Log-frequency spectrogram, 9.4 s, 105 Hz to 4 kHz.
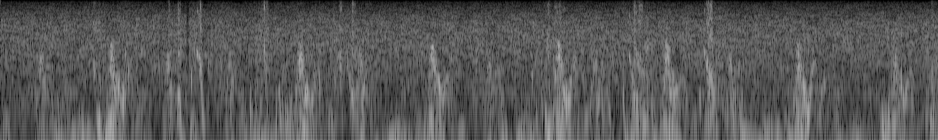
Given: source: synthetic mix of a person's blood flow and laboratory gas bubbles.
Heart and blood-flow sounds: Doppler ultrasound of blood flow; precordium
0.92-1.04 s: bubbles
1.15-1.31 s: bubbles
1.65-1.69 s: bubbles
1.75-2.14 s: bubbles
2.47-3.05 s: bubbles
3.15-3.23 s: bubbles
3.31-3.73 s: bubbles
5.29-5.68 s: bubbles
5.99-6.14 s: bubbles
6.19-6.57 s: bubbles
6.96-7.39 s: bubbles
8.84-8.93 s: bubbles
8.98-9.05 s: bubbles
9.26-9.37 s: bubbles
From the record:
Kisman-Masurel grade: 232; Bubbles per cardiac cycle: several, 3 to 8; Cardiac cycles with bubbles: 50 to 99%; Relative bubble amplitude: moderate (0.250 to 0.450); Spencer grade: 3 (all of the cardiac periods contain showers or single bubble signals, but not dominating or overriding the cardiac motion signals); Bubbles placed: anywhere in the cardiac cycle

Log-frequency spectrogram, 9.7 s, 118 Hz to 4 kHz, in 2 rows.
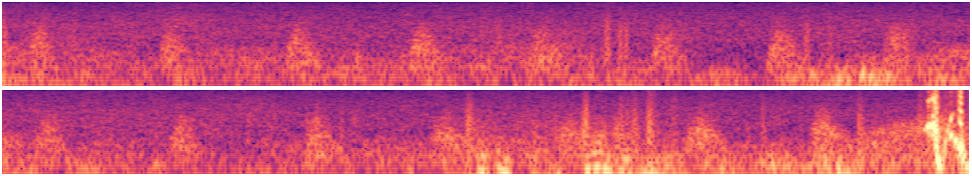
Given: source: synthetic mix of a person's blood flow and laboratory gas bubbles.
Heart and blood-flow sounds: Doppler ultrasound of blood flow; subclavian vein
9.43-9.68 s: bubbles
From the record:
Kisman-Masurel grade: 113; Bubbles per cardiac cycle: 1 to 2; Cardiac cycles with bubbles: 1 to 10%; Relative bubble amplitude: loud (0.450 to 0.775); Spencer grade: 1 (occasional bubble signal discernible with the cardiac motion signal, with majority of cardiac periods free of bubbles); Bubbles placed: anywhere in the cardiac cycle

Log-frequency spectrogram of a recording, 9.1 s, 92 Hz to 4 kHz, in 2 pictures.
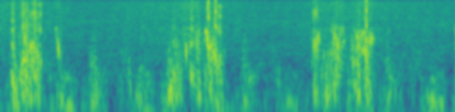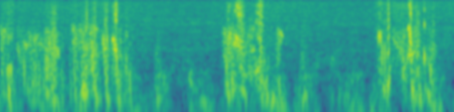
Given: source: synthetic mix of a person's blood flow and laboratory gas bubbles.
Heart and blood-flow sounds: Doppler ultrasound of blood flow; precordium
0.08-0.42 s: bubbles
0.54-0.62 s: bubbles
1.70-2.25 s: bubbles
3.10-3.76 s: bubbles
4.54-5.19 s: bubbles
5.23-5.88 s: bubbles
6.75-7.27 s: bubbles
7.29-7.39 s: bubbles
8.29-8.93 s: bubbles
From the record:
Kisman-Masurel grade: 333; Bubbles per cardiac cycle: rolling drumbeat, 9 or more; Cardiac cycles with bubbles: 50 to 99%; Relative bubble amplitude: loud (0.450 to 0.775); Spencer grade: 3 (all of the cardiac periods contain showers or single bubble signals, but not dominating or overriding the cardiac motion signals); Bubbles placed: anywhere in the cardiac cycle

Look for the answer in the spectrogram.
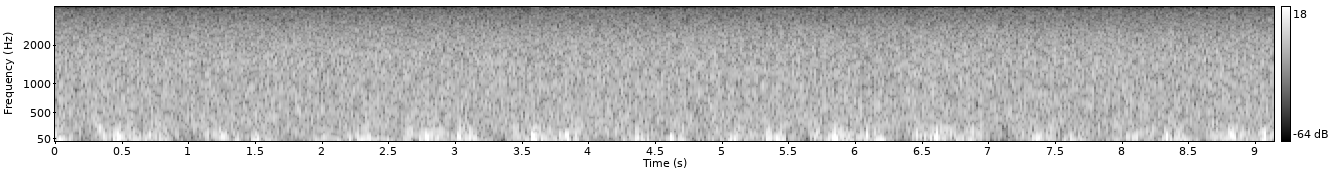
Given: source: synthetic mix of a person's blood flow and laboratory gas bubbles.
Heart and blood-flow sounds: Doppler ultrasound of blood flow; precordium
3.92-4.08 s: bubbles
4.10-4.18 s: bubbles
From the record:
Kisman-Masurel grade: 111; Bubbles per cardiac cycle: 1 to 2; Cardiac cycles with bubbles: 1 to 10%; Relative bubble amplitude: barely perceptible (0.100 to 0.250); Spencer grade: 1 (occasional bubble signal discernible with the cardiac motion signal, with majority of cardiac periods free of bubbles); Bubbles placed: anywhere in the cardiac cycle

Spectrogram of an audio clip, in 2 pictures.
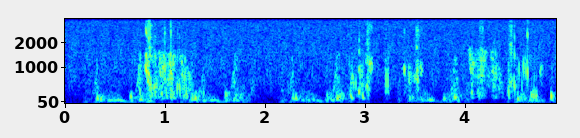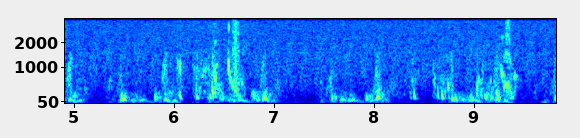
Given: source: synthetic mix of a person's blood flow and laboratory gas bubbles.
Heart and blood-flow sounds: Doppler ultrasound of blood flow; precordium
0.71-1.44 s: bubbles
2.81-3.08 s: bubbles
3.17-3.27 s: bubbles
3.36-3.58 s: bubbles
4.02-4.78 s: bubbles
6.01-6.11 s: bubbles
6.17-6.72 s: bubbles
6.76-6.83 s: bubbles
8.34-8.45 s: bubbles
8.57-8.78 s: bubbles
8.93-9.45 s: bubbles
From the record:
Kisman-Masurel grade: 332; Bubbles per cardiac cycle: rolling drumbeat, 9 or more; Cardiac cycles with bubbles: 50 to 99%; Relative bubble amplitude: moderate (0.250 to 0.450); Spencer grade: 3 (all of the cardiac periods contain showers or single bubble signals, but not dominating or overriding the cardiac motion signals); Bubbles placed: only in the low amplitude regions of the cardiac cycle

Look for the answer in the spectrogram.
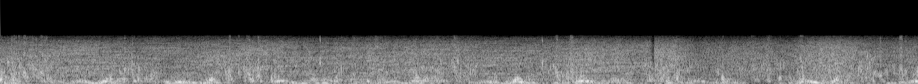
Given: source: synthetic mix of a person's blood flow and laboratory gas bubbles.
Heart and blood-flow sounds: Doppler ultrasound of blood flow; precordium
0.00-0.66 s: bubbles
1.02-1.15 s: bubbles
1.17-1.71 s: bubbles
1.98-2.17 s: bubbles
2.22-2.65 s: bubbles
2.70-2.83 s: bubbles
3.16-3.88 s: bubbles
4.06-4.83 s: bubbles
4.85-4.98 s: bubbles
5.39-5.87 s: bubbles
6.39-6.94 s: bubbles
7.14-7.28 s: bubbles
7.50-8.28 s: bubbles
8.54-9.19 s: bubbles
From the record:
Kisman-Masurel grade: 342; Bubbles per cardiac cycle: rolling drumbeat, 9 or more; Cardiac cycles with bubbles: 100%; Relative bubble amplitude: moderate (0.250 to 0.450); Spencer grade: 3 (all of the cardiac periods contain showers or single bubble signals, but not dominating or overriding the cardiac motion signals); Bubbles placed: anywhere in the cardiac cycle

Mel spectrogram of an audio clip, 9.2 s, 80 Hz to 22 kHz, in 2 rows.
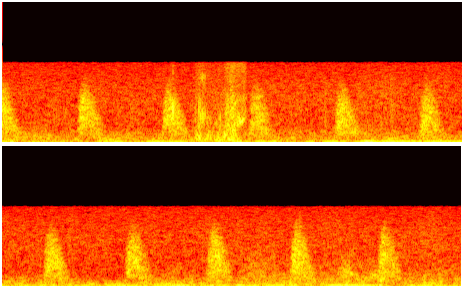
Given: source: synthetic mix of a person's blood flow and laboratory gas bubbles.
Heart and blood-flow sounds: Doppler ultrasound of blood flow; subclavian vein
1.67-1.75 s: bubbles
1.92-2.45 s: bubbles
From the record:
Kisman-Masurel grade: 222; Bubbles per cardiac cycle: several, 3 to 8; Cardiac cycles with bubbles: 10 to 50%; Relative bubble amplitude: moderate (0.250 to 0.450); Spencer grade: 2 (many but less than half of the cardiac periods contain bubble signals, singularly or in groups); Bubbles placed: anywhere in the cardiac cycle

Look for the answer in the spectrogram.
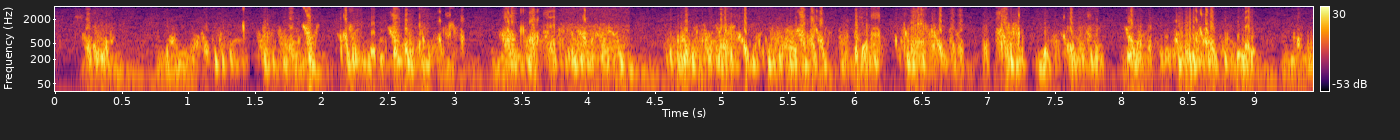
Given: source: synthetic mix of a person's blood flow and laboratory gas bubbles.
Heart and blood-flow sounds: Doppler ultrasound of blood flow; precordium
0.15-0.47 s: bubbles
0.82-0.90 s: bubbles
1.10-1.47 s: bubbles
1.50-2.00 s: bubbles
2.11-3.08 s: bubbles
3.32-4.32 s: bubbles
4.57-5.83 s: bubbles
5.86-6.23 s: bubbles
6.28-6.83 s: bubbles
6.96-7.03 s: bubbles
7.06-7.31 s: bubbles
7.36-7.89 s: bubbles
8.00-9.03 s: bubbles
9.27-9.44 s: bubbles
From the record:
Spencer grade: 4 (maximum detectable bubble signal sounding continuously throughout systole and diastole of every cardiac period, and overriding the amplitude of the normal cardiac signals); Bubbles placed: anywhere in the cardiac cycle

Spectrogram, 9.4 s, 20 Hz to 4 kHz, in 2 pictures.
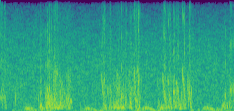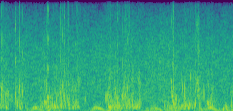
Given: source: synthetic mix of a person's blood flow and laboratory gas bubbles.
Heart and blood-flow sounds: Doppler ultrasound of blood flow; precordium
0.00-0.14 s: bubbles
0.26-0.34 s: bubbles
0.74-1.48 s: bubbles
2.00-2.84 s: bubbles
3.12-3.88 s: bubbles
4.39-5.22 s: bubbles
5.45-6.30 s: bubbles
6.34-6.42 s: bubbles
6.73-7.54 s: bubbles
7.94-9.02 s: bubbles
9.25-9.36 s: bubbles
From the record:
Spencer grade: 4 (maximum detectable bubble signal sounding continuously throughout systole and diastole of every cardiac period, and overriding the amplitude of the normal cardiac signals); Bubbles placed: only in the low amplitude regions of the cardiac cycle

